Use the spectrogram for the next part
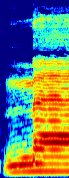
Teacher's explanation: I just made it more nasal, so I opened that soft palate up even more. The velum gateway is open even more. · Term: nasalized vowel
